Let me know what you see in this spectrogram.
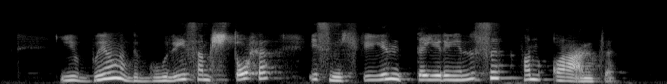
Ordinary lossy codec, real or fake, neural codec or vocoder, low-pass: MP3, 64 kbps; fake; codec, 16 kHz, 1 kbps, X-Codec, HuBERT features, trained on general audio; 7.2 kHz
